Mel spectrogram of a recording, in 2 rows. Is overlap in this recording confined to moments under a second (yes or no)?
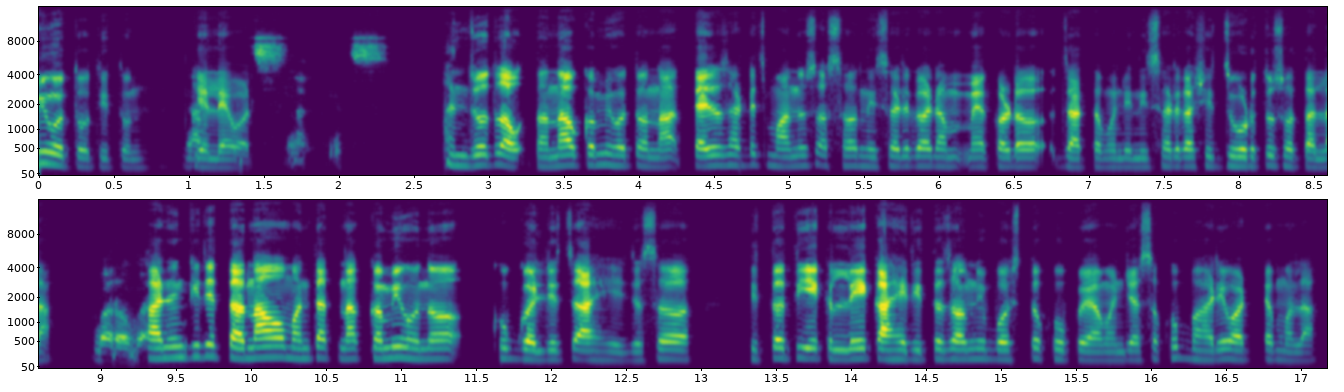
yes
